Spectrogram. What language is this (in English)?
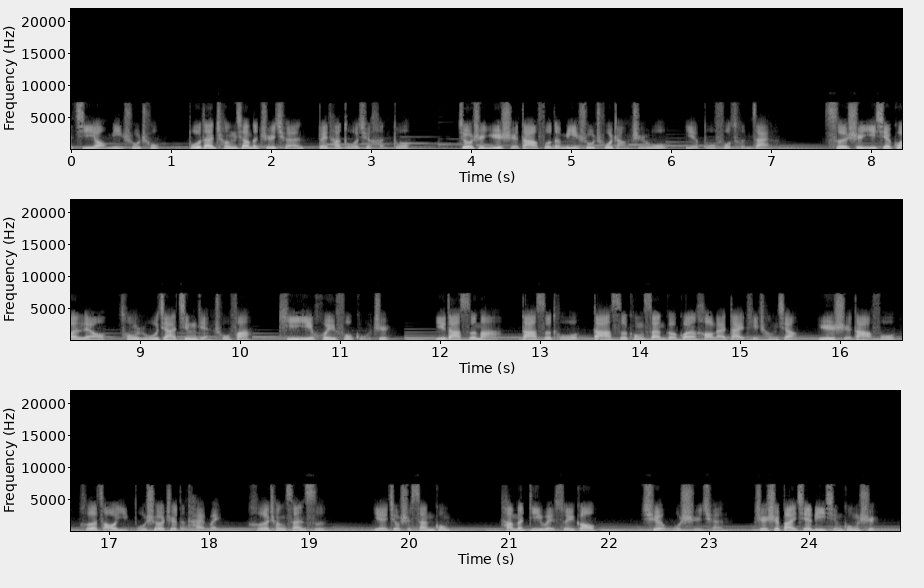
Chinese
